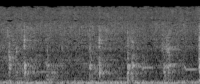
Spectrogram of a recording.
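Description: Food sizzling in hot oil in frying pans, a steady sizzle with a few light clicks and taps about a second apart.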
